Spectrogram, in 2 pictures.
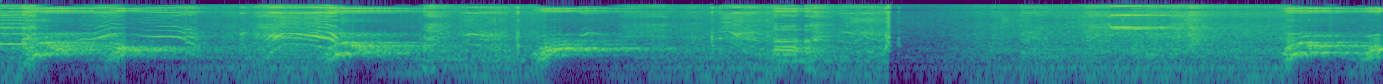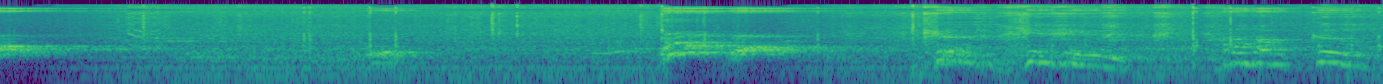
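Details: Cavalier King Charles Spaniel puppies just moved into a puppy pen, the big male upset about it: short arched whines recur every second or so, mixed with a woman talking and handling noise.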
